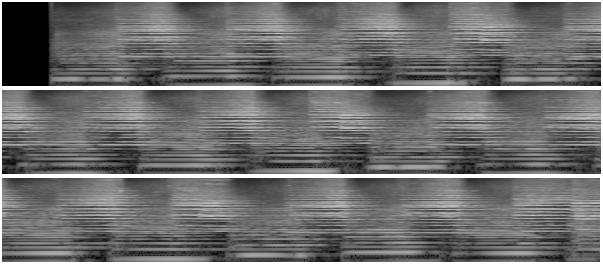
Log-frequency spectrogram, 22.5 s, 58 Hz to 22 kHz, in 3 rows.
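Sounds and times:
strings: 0.7 - 22.4
woodwinds: 1.1 - 22.4.

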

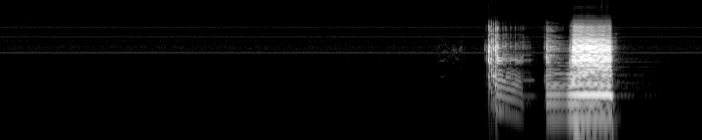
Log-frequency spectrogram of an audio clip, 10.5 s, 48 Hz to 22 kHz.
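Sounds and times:
Royer overdriven electric guitar: 7.3 - 9.3.

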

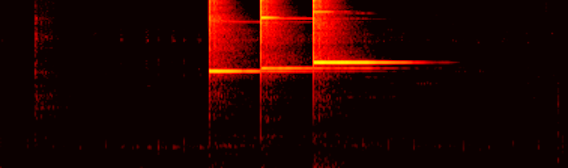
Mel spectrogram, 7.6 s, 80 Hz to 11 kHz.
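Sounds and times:
glockenspiel in jazz for piano: 2.8 - 5.8.

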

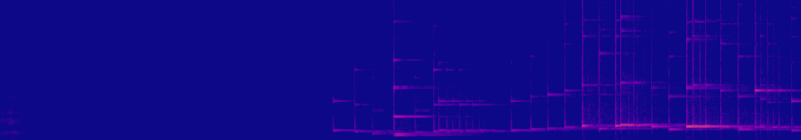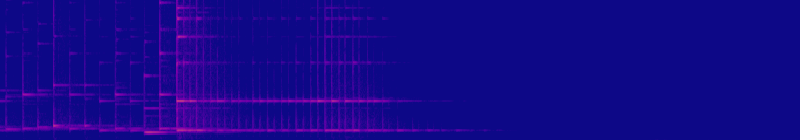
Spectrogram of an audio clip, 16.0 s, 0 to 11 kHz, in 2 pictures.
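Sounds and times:
vibraphone: 3.4 - 12.8.

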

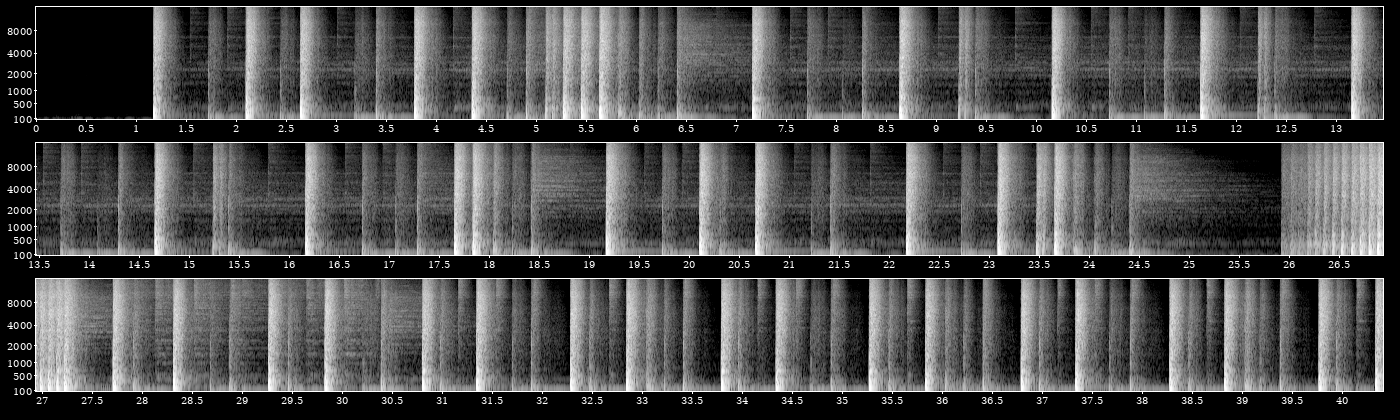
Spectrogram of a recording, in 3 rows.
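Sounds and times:
snare drum bottom: 1.2 - 1.5, 2.1 - 6.6, 7.2 - 7.5, 8.6 - 9.6, 10.2 - 10.5, 11.7 - 12.6, 13.2 - 13.4, 14.7 - 15.6, 16.2 - 16.5, 17.1 - 18.6, 19.2 - 21.0, 22.2 - 24.6, 26.0 - 40.4.

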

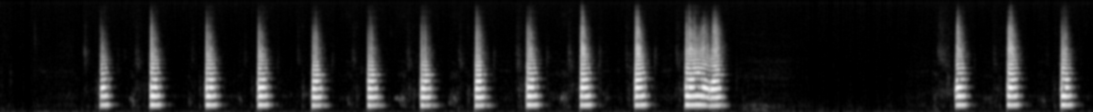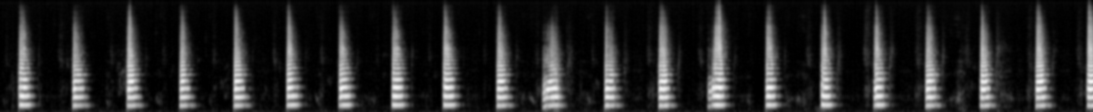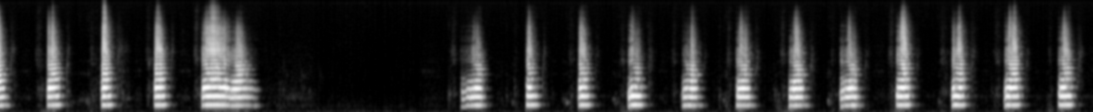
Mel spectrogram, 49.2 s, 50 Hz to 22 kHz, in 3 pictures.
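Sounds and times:
ragtime trumpet: 1.5 - 2.5, 3.1 - 4.1, 4.7 - 4.9, 5.5 - 10.9, 14.3 - 18.5, 19.1 - 19.3, 19.9 - 24.9, 25.5 - 36.7, 39.7 - 49.0.

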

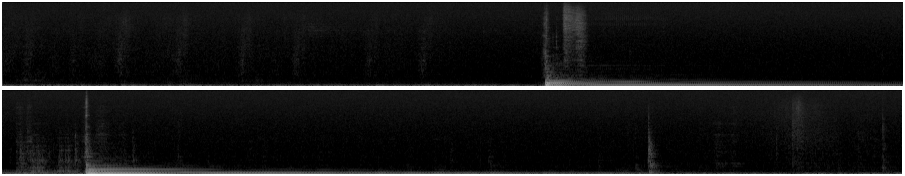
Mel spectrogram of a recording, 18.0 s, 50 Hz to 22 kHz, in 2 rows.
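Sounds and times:
synth bass: 5.5 - 15.4.

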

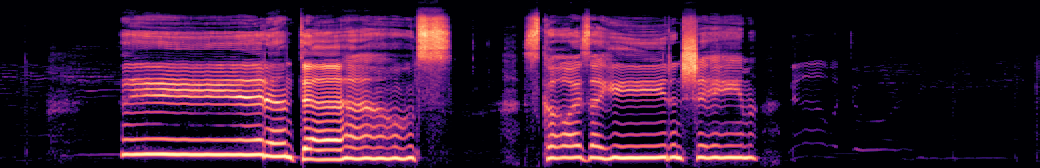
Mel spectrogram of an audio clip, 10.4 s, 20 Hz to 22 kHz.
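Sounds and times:
person singing: 1.2 - 4.5, 5.2 - 7.6.

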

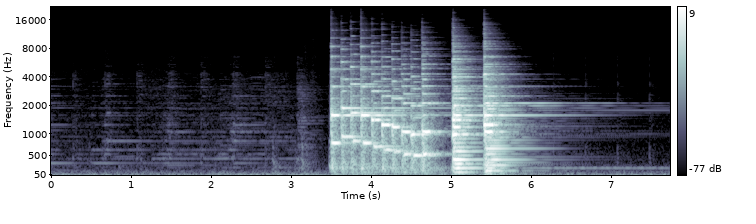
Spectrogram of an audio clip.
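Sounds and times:
piano: 3.5 - 6.4.

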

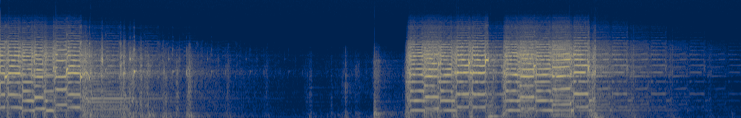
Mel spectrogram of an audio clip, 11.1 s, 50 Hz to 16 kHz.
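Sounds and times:
guitar solo: 0.0 - 3.3, 6.1 - 10.1.

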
